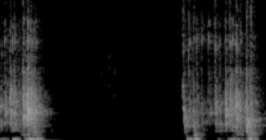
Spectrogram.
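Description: Typing on a computer keyboard, picked up by the presenter's microphone. It comes in two stretches, one in about the first second and one in the last second and a half, with silence between.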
